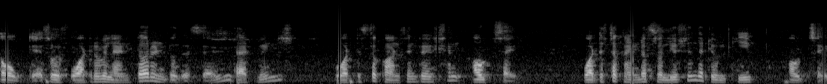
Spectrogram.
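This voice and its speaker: A soft-spoken man at a fairly quick pace. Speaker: teaching assistant. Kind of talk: online tutorial session. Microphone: too quiet.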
